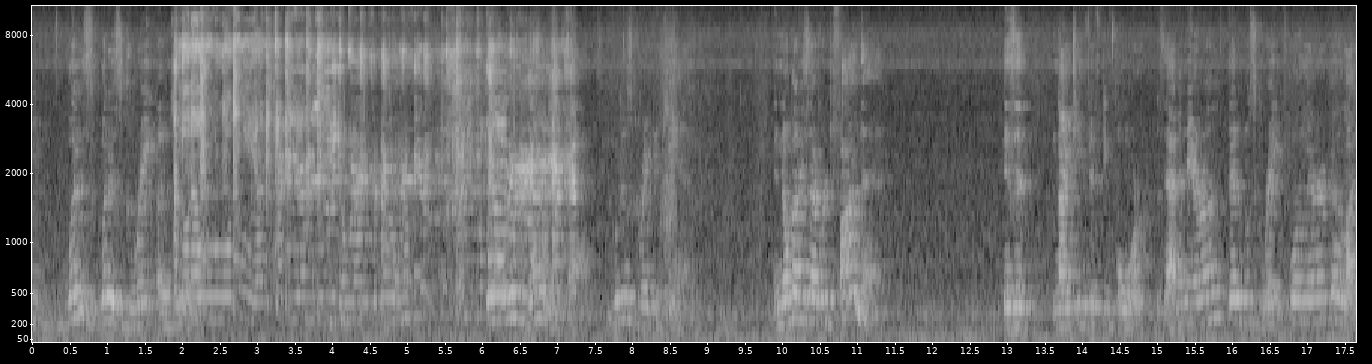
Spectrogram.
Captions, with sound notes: - And what is "great again"? (phone rings) What is "great again"? Nobody's ever defined that. Is it 1954? Is that an era that was great for America?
